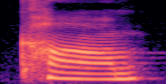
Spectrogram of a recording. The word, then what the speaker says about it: calm: When you have the combination of A and L together, the L is usually silent. For example, calm, half, talk, walk.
